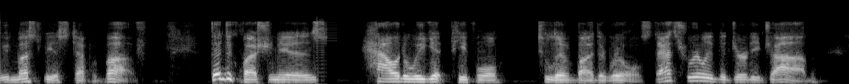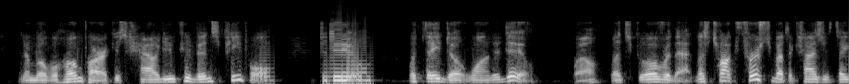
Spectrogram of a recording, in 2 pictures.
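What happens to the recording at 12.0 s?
Robotic sound from repeated short buffers runs from 11.08 to 12.38 s, between "how do you convince" and "what they don't want". The likely cause is new audio arriving too seldom, so the player loops the last few milliseconds while most of the real signal is skipped. The loop forces a rigid, metallic 188 Hz buzz, which fits a repeat of about 5.3 ms. On a spectrogram this shows as flat, evenly spaced harmonic lines, and the waveform shows one short shape repeating.

The Speex codec at 9.8 kbps also affects this moment, as it does the whole clip. With so few bits for the excitation, this CELP coder leaves the speech plainly hoarse and noisy. A spectrogram shows grainy, smeared texture in place of clean harmonics.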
